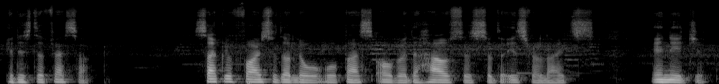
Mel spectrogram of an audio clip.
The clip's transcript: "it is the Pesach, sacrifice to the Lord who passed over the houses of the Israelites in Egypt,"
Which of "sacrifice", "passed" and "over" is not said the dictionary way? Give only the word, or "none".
passed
